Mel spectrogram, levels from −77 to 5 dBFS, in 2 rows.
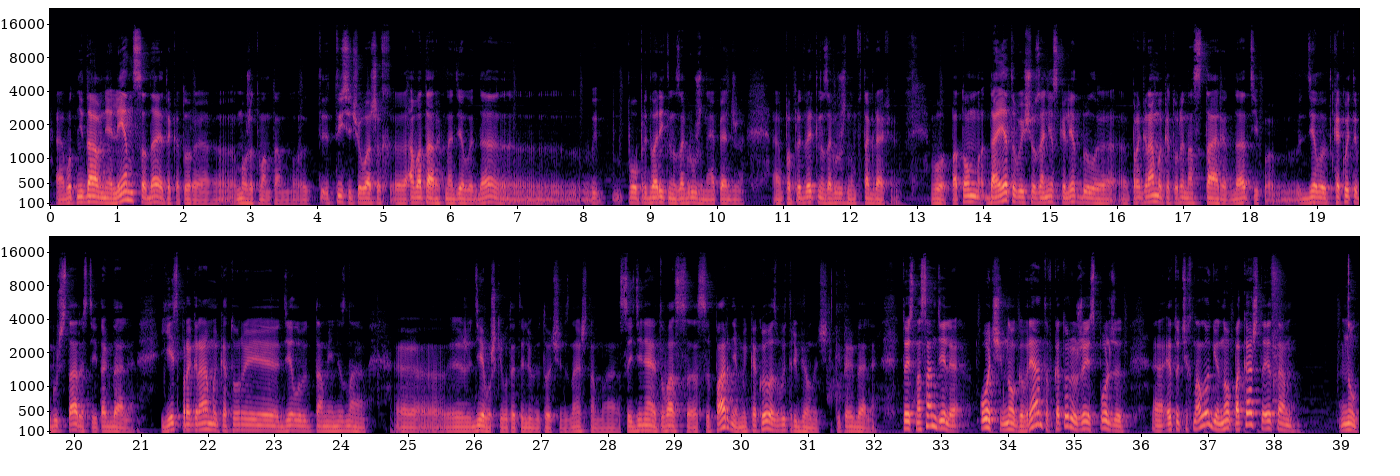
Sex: male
